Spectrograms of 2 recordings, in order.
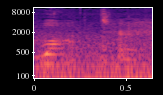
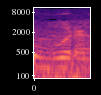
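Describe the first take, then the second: First: It sounds like 'water', with a clear R. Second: It sounds like 'wooder', in a South Philadelphia accent. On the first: This is the speaker's own way of saying it. "I say water" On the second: This is how people in South Philadelphia say it. "they say wooder, like W O O D R"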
